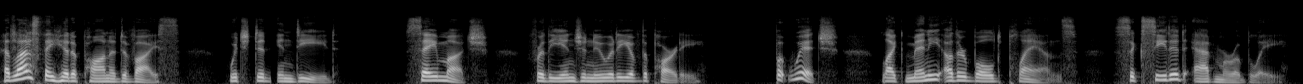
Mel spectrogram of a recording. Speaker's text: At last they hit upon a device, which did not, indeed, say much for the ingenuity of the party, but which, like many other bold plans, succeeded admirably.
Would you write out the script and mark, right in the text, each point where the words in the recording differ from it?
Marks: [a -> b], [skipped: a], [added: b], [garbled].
At last they hit upon a device, which did [skipped: not,] indeed, say much for the ingenuity of the party, but which, like many other bold plans, succeeded admirably.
